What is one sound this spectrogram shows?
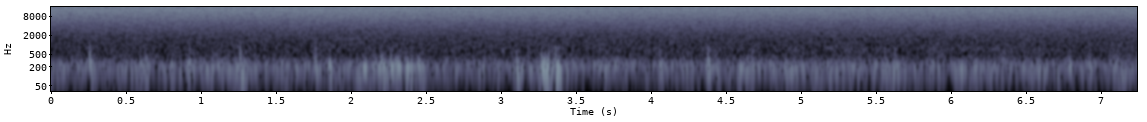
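Horses' hooves thud on soft dirt at a trot.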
